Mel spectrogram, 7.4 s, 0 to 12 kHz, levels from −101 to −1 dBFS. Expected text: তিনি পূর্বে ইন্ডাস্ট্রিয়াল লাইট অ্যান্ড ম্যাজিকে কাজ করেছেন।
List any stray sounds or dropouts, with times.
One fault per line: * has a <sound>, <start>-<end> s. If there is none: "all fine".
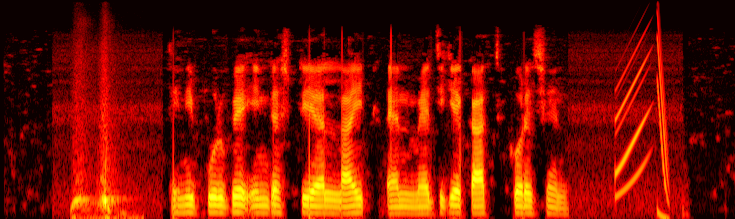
* has a whoosh, 0.7-1.5 s
* has a chirp, 6.1-6.7 s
